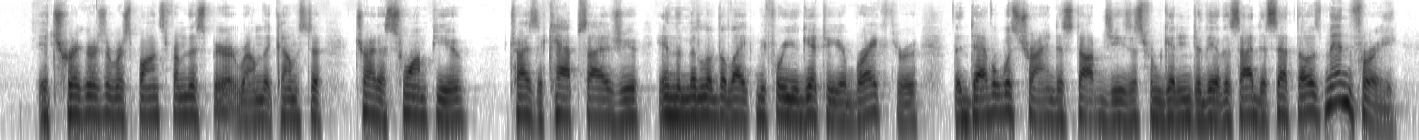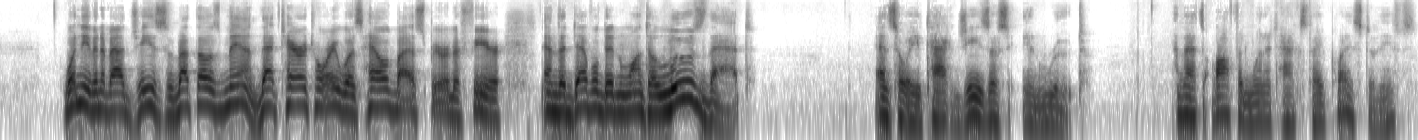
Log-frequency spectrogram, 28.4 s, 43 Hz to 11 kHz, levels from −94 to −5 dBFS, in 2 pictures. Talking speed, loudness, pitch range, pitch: 190 wpm, -25 LUFS, 105-130 Hz, 115 Hz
